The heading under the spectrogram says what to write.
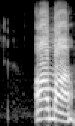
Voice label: "амма", Aghul

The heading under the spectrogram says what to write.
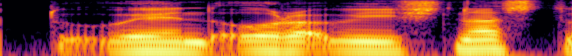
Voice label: "rtomó", copalatriqui

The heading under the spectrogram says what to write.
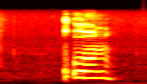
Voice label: "къун", Aghul

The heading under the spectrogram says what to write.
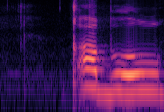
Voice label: "кьабул", Aghul

